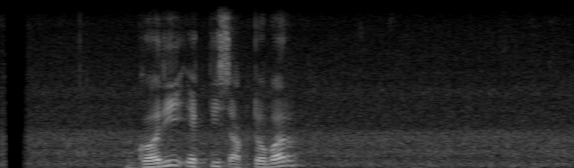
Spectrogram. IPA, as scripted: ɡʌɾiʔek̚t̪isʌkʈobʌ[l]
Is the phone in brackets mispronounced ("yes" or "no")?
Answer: yes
